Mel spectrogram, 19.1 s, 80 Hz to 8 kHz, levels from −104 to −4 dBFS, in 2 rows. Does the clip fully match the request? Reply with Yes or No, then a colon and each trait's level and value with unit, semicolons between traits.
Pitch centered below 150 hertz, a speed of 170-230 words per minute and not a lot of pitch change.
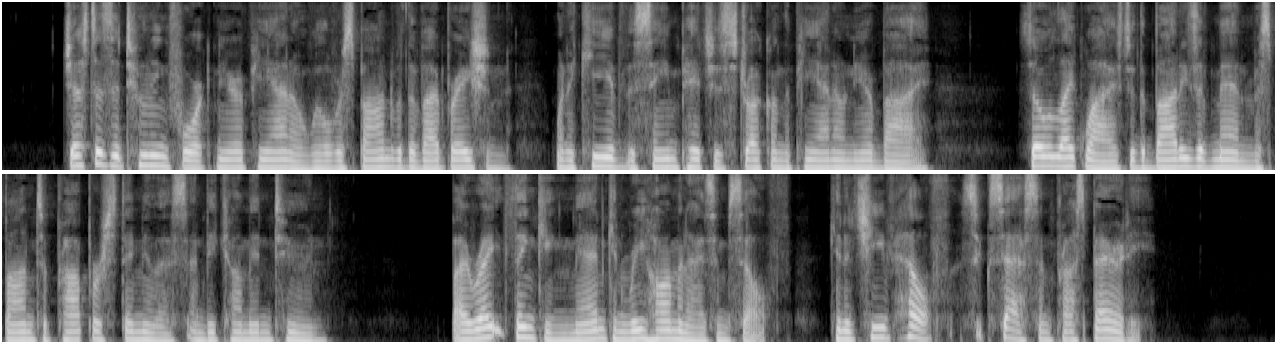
Yes: medium, 140 Hz; average, 175 wpm; narrow, 2.3 semitones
